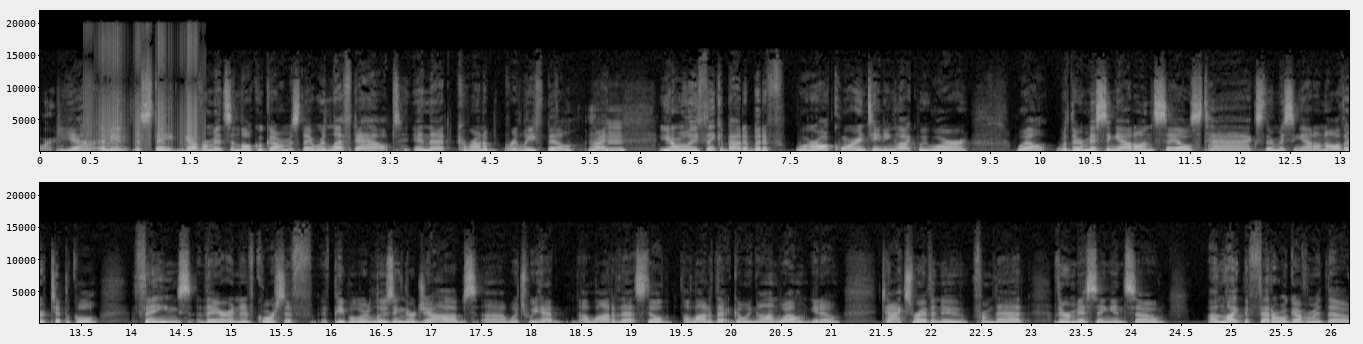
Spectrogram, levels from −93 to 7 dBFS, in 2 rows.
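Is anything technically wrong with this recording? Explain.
Yes. From 0.44 to 1.66 s, just before "and local governments they", there's buffer tearing: the writer and reader collide, splicing in a sliver of audio a few milliseconds stale, giving a 345 Hz robotic buzz that fits a 128-sample buffer.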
